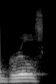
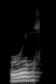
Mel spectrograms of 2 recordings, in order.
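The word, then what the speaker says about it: Brühl: there's this other kind of story with Danielle brill's Brule's character I need to say his name Brule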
